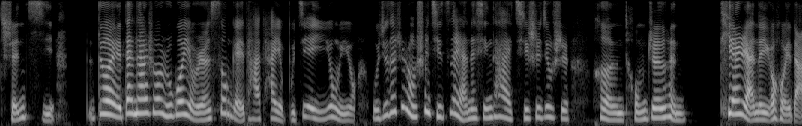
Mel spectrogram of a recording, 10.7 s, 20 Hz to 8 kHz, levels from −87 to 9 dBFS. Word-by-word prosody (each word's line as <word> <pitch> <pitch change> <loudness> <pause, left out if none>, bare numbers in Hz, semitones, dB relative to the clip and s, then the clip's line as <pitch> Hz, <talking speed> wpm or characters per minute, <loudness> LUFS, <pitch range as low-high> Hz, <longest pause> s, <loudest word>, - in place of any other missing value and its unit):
神 180 +6 -2
奇。 160 - -6 0.5
“对， 300 -6 +6
但 320 +7 +4
她 325 +1 +5
说 335 0 0
如 260 -4 +2
果 300 +2 +4
有 250 - +1
人 170 +4 0
送 315 +7 -3
给 155 -8 -2
她， 190 +2 -6
她 205 +1 -6
也 170 -4 -1
不 170 +3 -9
介 225 +5 -1
意 185 0 -6
用 230 -7 -1
一 - - -3
用。 155 -2 -7 0.2
我 200 0 -4
觉 270 +6 -4
得 355 +3 +1
这 470 +5 -3
种 260 -9 +3
顺 345 +6 +2
其 250 -7 -2
自 315 +6 -4
然 220 -10 0
的 210 +1 -1
心 220 +2 -2
态， 235 -4 -2
其 210 +2 -4
实 225 +3 -4
就 240 0 -2
是 200 -4 -5 0.3
很 165 -6 -1
童 185 +3 -4
真、 220 +3 +3
很 170 -7 -1 0.4
天 315 -2 +5
然 220 -9 +5
的 180 - +1
一 170 - +2
个 195 +5 +2
回 190 -8 -2
答。 - - -1
220 Hz, 270 characters per minute, -26 LUFS, 185-265 Hz, 0.5 s, 对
